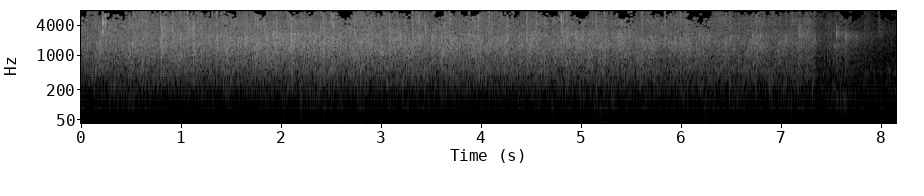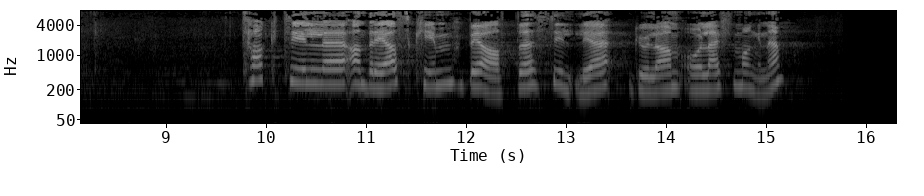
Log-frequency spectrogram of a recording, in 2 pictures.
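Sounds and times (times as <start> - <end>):
audience applause for a panel: 0.0 - 7.9
speech: 9.8 - 15.3.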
